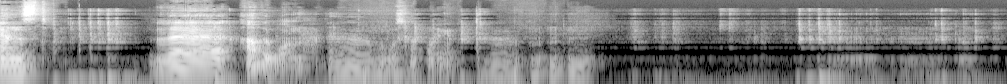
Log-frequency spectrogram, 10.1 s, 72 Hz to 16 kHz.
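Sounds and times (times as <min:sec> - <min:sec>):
faint keyboard typing: 0:00.3 - 0:10.0.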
